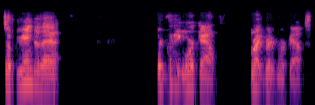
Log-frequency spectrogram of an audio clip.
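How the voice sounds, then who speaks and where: Demonstrating exercises and giving advice on a video call, a female fitness instructor sounds slightly breathless and urges people to keep it simple. Her low, fairly bright voice moves at a moderate pace in a dry, lo-fi recording.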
